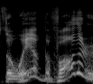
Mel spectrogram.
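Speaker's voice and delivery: put-on small, wise, old creature voice. Host introducing a guest's new book title, saying it in Yoda voice. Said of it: "almost done with a Yoda voice".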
